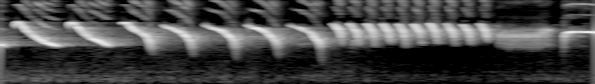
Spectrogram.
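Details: Canary song for prompting a reluctant canary: slow series of broad falling whistles, then speeding into a rapid even trill, ending with a single rising whistle.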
